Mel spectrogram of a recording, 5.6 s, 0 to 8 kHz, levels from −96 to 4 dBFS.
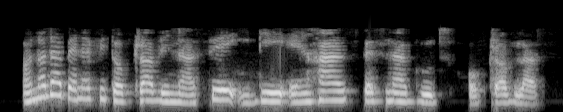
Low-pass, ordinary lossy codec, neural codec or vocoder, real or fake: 7.2 kHz; AAC, 16 kbps; none; real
